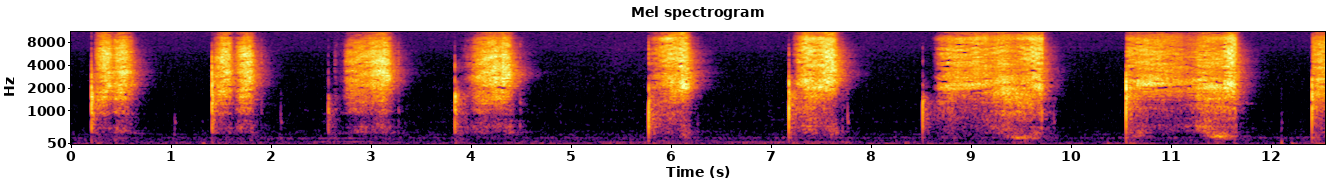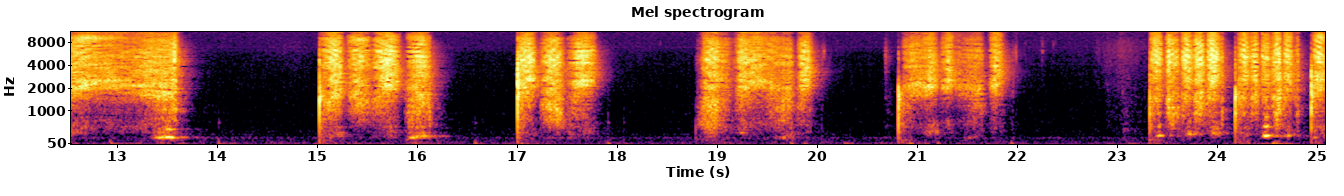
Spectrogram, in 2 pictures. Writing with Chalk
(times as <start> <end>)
0.2 0.8, 1.4 2.0, 2.6 4.6, 5.8 6.4, 7.2 7.8, 8.5 9.9, 10.5 11.8, 12.4 13.8, 15.0 16.3, 17.0 17.9, 18.8 20.1, 20.8 22.0, 23.3 25.0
